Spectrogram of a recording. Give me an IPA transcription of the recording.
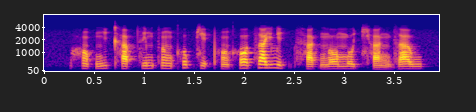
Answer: h ɔ̃˨ p̚ ŋ i˧ kʰ a˨ p̚ t͡s i˧ m t͡s ɔ̃˧ ŋ kʰ o˦ p̚ ɕ e˨ ʔ pʰ ɔ̃˨˩ kʰ ɔ˥˧ t͡s a˦ j l i˨ k̚ t͡sʰ a˨ k̚ n̪ ɔ˧ m o˧ t͡ɕʰ a˨˩ ŋ d͡z a˦ w

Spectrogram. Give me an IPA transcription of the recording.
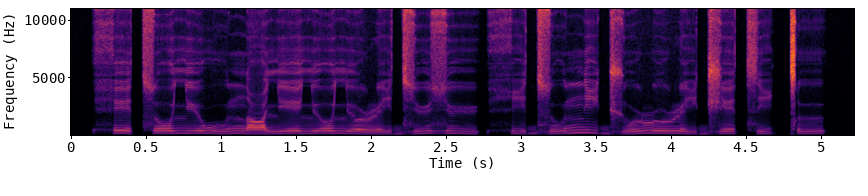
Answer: h e˥˩ t͡s o˦˥ lʲ ø˦˥ w u˩˥ n ɑ˨ lʲ e˧˥˧ lʲ o˦˥ lʲ o˨ ɭ i˨ d͡z y˧˥˧ z y˥˩ | h i˨ d͡z u˩˥ n i˥˩ d͡ʒ u˩˥ ɭ u˦˥ ɭ i˨ d͡ʒ e˥˩ t͡s i˧˥˧ ǀ ɯ˦˥

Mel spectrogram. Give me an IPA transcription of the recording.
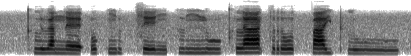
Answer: kʰ l ɯ˧ a̯ n ɛː˨˩ ʔ o˦˥ k̚ ŋ ɯ˨˩ k̚ s eː˨˩ ŋ k ɯ˧ ŋ n uː˧ kʰ l aː˥˩ k r oː˥˩ t̚ p a˥˩ j pʰ l uː˨˩

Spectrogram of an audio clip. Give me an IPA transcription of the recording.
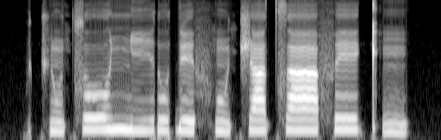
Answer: t͡ʃ ũ˨ t͡s oː˦ ɲ iː˨˦ ɾ u˨ ɗ e˦ f ũ˨ t͡ʃ a˦ t͡s aː˦ f eː˦ kʼ ĩ˨

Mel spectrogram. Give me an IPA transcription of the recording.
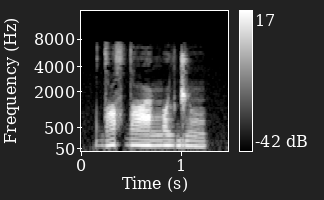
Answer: dˤ œ sˤ dˤ aː ŋ ɔ lʲ d͡ʒ õ

